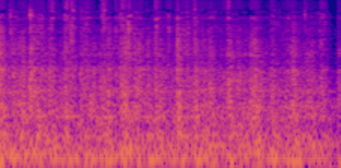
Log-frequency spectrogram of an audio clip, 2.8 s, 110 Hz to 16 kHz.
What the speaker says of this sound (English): This tractor here, if it's working in the field, is probably going to burn around 10 gallons an hour.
